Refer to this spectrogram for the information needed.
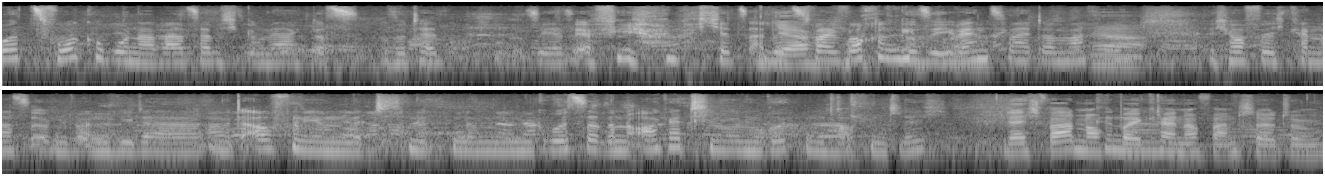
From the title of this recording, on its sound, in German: Gespräch vom »Markt für nützliches Wissen & Nicht-Wissen«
